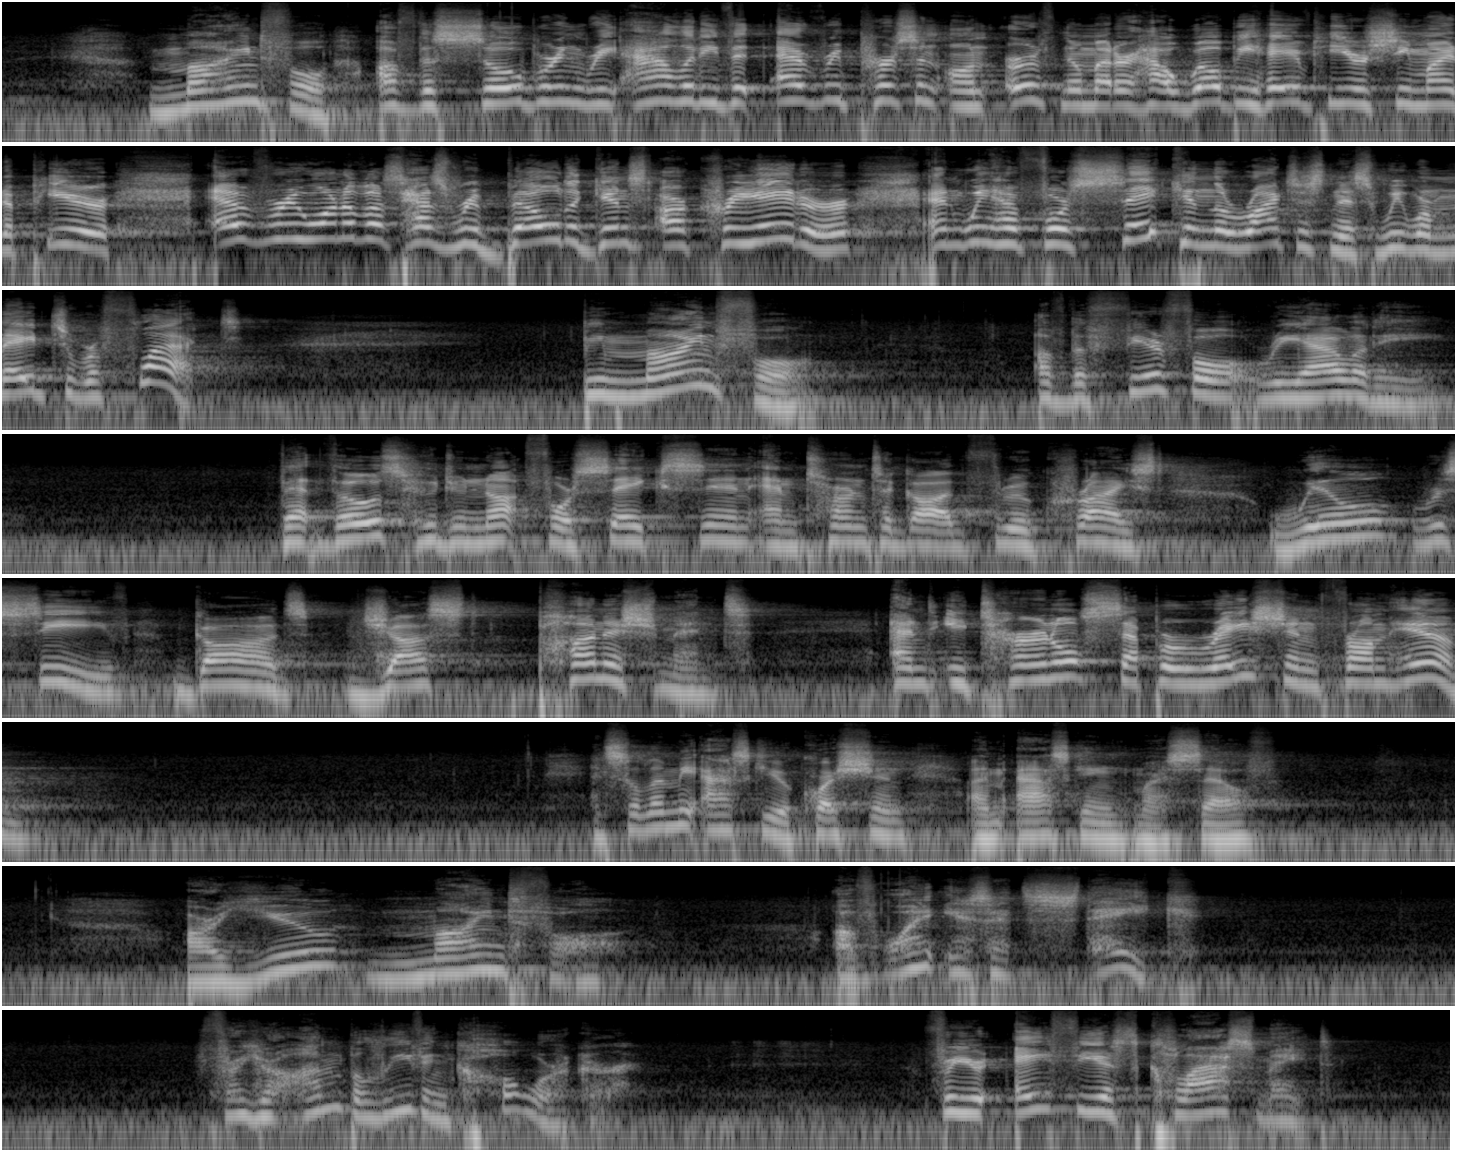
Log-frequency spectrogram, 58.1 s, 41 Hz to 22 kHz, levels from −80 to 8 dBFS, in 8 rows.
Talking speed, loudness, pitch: 100 wpm, -20 LUFS, 190 Hz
